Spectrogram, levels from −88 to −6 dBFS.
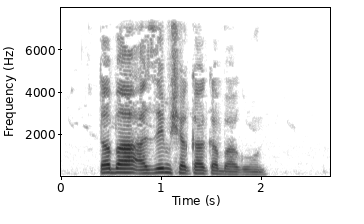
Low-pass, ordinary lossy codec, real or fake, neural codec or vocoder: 7.2 kHz; AAC, 48 kbps; real; none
